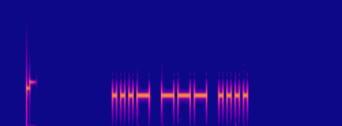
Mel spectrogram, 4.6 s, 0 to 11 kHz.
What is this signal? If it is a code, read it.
Morse code, heard as a keyed tone, about 22 wpm, 700 Hz. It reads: VOH
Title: USA Call Sign Postfixes - 3 Letters 22wpm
